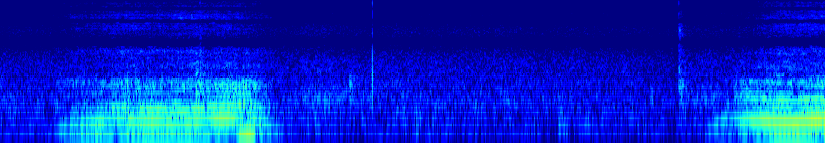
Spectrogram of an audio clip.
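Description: Rough snores on breathing in, with a quiet gap between, over a faint television in the background: snoring during sleep.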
